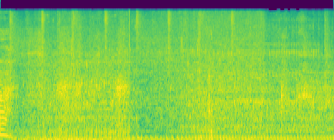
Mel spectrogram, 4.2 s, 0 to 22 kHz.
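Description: KTM 390 Adventure's single-cylinder engine running steadily under load as the motorcycle climbs a gravel road, with wind noise over the microphone.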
